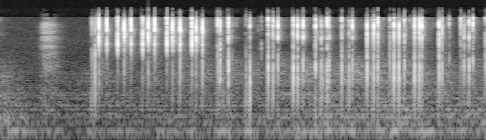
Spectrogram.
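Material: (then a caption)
Plastic. A small hollow plastic toy shaker bottle with an orange cap is held in both hands and scratched and tapped with long nails. After a quiet second with a faint soft swish, about two dozen quick, irregular, bright clicks and crinkly scratches follow, each dry and dying away at once with no ring.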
